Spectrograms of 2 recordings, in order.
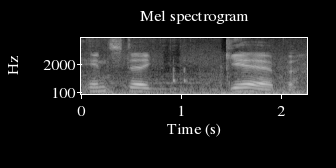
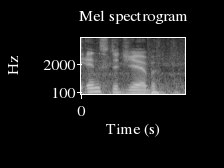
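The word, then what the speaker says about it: instagib: __ ] band so you're cool with saying insta gibb but i'm not i believe it is supposed to actually be instajib well he wants to call it jib because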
